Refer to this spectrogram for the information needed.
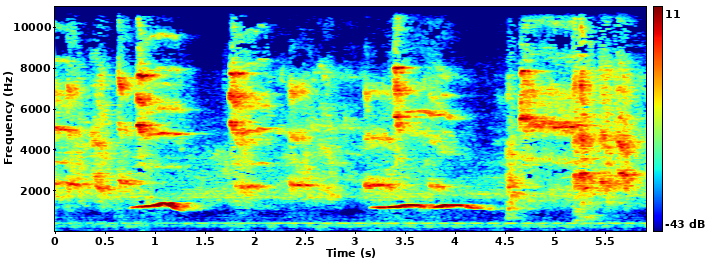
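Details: An adult male red-collared lorikeet gives harsh, grating screeches about once a second, with two clear whistled notes in between, over a steady low hum.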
